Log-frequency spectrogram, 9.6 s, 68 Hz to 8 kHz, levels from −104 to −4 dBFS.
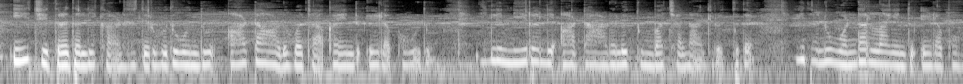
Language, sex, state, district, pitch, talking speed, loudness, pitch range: Kannada, female, Karnataka, Bellary, 205 Hz, 125 wpm, -18 LUFS, 195-225 Hz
